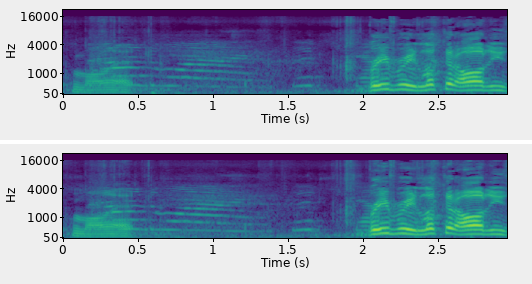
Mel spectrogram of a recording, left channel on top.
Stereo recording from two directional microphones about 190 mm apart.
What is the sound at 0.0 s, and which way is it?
Speech, 40° right (ahead or behind).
